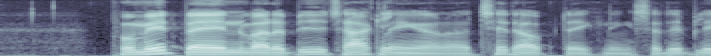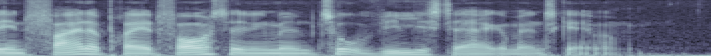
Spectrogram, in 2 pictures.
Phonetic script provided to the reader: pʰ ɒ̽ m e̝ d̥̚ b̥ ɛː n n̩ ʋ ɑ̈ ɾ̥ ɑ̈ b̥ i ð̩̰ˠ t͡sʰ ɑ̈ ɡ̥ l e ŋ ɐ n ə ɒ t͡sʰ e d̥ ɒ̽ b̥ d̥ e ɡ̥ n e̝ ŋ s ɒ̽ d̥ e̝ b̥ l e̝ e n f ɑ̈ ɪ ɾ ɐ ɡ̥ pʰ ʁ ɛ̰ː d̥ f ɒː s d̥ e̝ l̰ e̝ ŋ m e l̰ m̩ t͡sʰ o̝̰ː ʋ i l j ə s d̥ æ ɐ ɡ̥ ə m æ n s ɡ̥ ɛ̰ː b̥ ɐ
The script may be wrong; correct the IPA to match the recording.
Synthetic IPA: pʰ ɒ̽ m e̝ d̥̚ b̥ ɛː n n̩ ʋ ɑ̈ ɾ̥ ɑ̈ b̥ i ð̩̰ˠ t͡sʰ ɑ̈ ɡ̥ l e ŋ ɐ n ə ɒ t͡sʰ e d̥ ɒ̽ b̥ d̥ e ɡ̥ n e̝ ŋ s ɒ̽ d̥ e̝ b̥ l e̝ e n f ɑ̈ ɪ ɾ ɐ pʰ ʁ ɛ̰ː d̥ f ɒː s d̥ e̝ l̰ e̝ ŋ m e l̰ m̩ t͡sʰ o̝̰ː ʋ i l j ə s d̥ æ ɐ ɡ̥ ə m æ n s ɡ̥ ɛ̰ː b̥ ɐ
